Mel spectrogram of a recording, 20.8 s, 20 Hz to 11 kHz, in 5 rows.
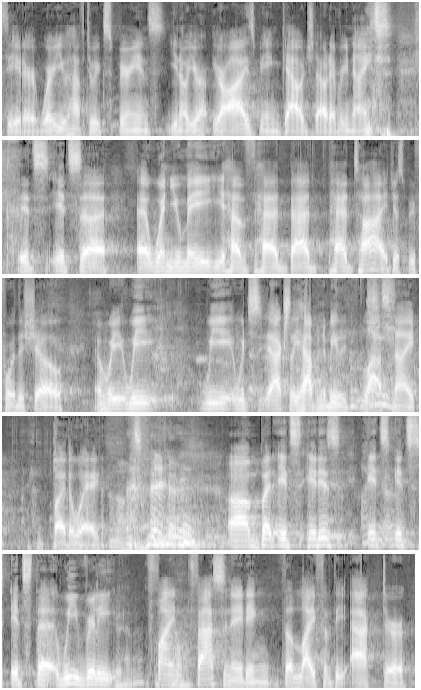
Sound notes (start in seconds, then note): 4.7 laughs; 9.6 laughter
